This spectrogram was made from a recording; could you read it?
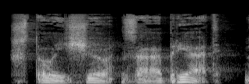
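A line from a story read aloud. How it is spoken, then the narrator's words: Displeased mutter. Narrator (Russian): недовольно пробурчал лесоруб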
